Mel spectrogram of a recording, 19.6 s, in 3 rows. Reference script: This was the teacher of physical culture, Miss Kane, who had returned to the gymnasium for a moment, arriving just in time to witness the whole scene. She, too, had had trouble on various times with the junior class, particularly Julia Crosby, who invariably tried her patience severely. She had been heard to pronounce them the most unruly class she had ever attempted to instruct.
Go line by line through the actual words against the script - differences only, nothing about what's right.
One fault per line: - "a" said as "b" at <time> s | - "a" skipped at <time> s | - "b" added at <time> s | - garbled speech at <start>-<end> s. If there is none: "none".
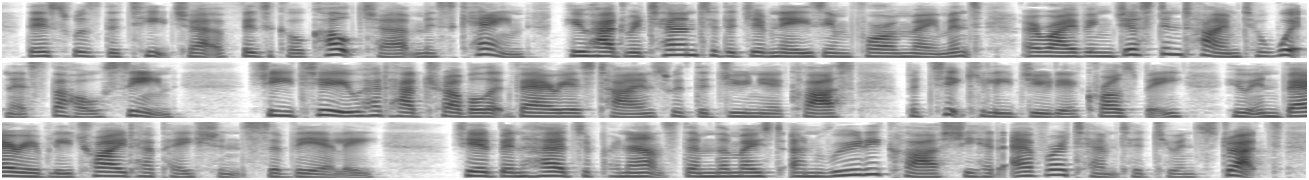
- "on" said as "at" at 9.0 s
